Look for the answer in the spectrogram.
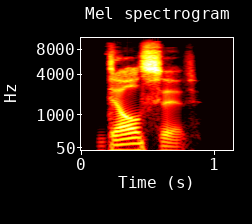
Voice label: "dulcet"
